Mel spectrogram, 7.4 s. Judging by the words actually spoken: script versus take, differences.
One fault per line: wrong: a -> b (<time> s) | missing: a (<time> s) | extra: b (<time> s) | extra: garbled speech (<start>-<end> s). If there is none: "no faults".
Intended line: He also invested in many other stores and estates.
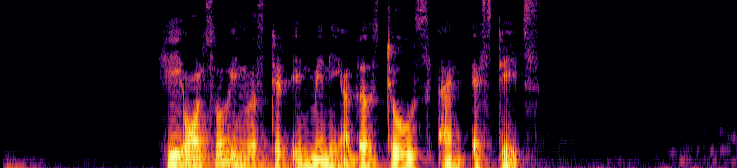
no faults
